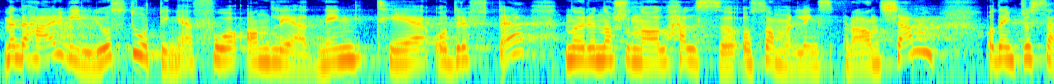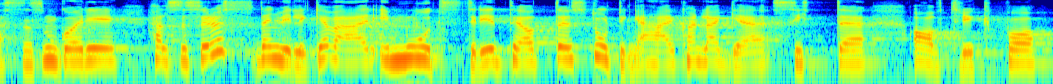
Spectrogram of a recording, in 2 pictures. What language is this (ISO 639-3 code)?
nor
